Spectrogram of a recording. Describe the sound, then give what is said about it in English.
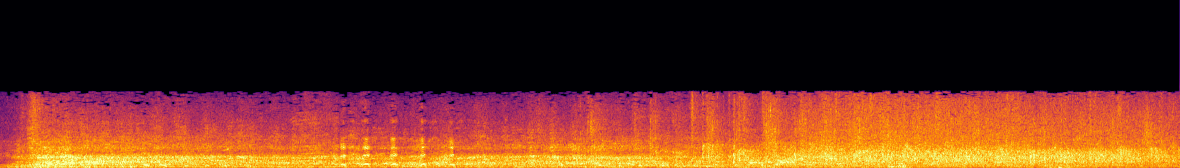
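A crowd applauds steadily for about twelve seconds, a dense, even wash of clapping that holds its loudness throughout, with a few faint chuckles mixed in. “You know, it's a funny thing, but even after all these years, the sound of Colin's playing still makes me want to clap.”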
